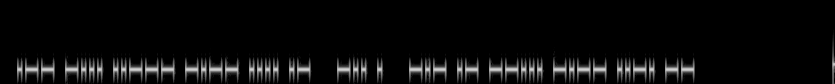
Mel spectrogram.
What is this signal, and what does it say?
Morse code, heard as a keyed tone, about 30 wpm, 700 Hz. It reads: WB2YHA DE KA7YFM
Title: USA Callsign DE Callsign - 6 Characters - 30wpm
